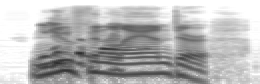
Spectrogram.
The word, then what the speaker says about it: Newfoundlander: You say, like, understand. So you're like a Newfoundlander. – Newfoundlander. Okay. So it's not found. It's fund. – Exactly.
